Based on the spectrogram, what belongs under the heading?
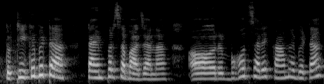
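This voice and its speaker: A woman's voice: high-pitched, close to an everyday voice. A woman voicing an older, caring mother in a cartoon who speaks to her daughter affectionately. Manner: affectionate, unhurried. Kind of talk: animated cartoon voice acting.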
